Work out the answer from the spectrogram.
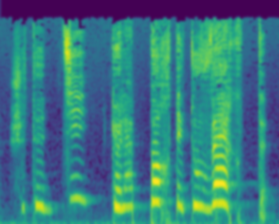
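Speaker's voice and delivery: high, slow, pleading insistence; frightened insistence. Acted. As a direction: she is terrified and begs to be believed. Zulma insists in terror. (insistance effrayée, aiguë et lente)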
